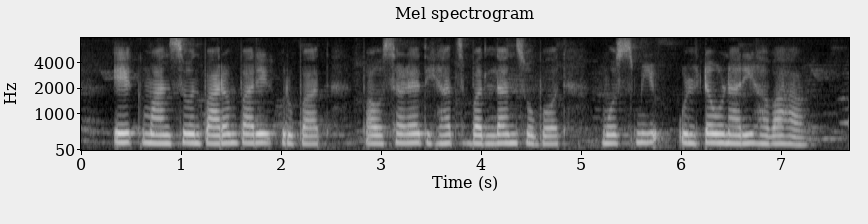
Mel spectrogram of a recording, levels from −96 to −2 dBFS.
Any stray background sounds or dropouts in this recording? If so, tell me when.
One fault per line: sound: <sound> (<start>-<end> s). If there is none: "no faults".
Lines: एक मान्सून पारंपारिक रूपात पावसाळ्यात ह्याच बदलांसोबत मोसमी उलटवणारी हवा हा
no faults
